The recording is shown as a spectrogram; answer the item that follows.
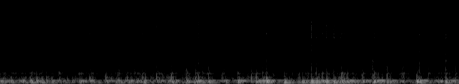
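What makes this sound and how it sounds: Fingernails on both hands scratch the hollow black metal mesh dome grille of a red microphone. The result is a dense, low, rumbling patter of quick scratches and taps, with almost all of the sound below 200 Hz and each tap dying away almost at once.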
